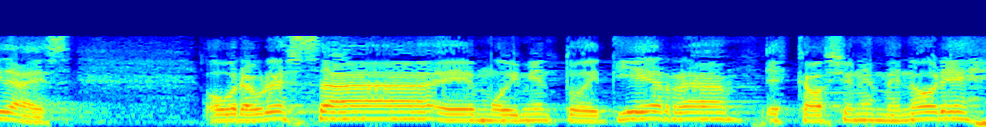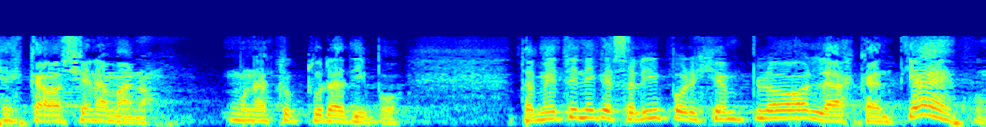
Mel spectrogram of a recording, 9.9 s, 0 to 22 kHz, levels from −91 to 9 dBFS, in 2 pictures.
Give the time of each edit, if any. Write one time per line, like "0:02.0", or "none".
none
